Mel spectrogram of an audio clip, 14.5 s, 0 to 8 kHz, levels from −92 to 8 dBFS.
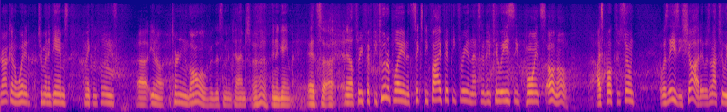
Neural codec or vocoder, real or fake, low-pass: codec, 16 kHz in and 24 kHz out, 0.9 kbps, LongCat-Audio-Codec, fine tuned four codebook decoder; fake; 7.2 kHz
